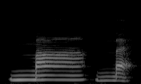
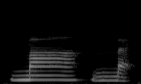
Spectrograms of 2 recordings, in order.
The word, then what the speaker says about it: máme: A pokud tady aplikujete anglickou výslovnost a řeknete něco jako máme, použijete tam ten neutrální zvuk, to takzvané schwa, tak já si nebudu jistá, co chcete říct, protože e v češtině není vokál. Takže já nebudu rozumět.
